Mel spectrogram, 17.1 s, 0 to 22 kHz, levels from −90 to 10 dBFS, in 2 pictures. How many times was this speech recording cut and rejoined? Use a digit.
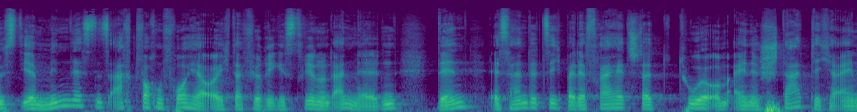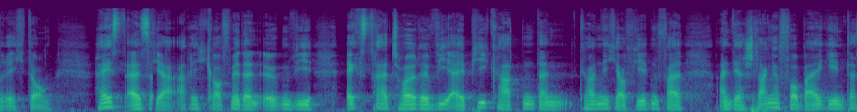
1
